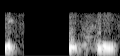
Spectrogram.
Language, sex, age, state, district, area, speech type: Malayalam, male, 60+, Kerala, Pathanamthitta, rural, conversation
